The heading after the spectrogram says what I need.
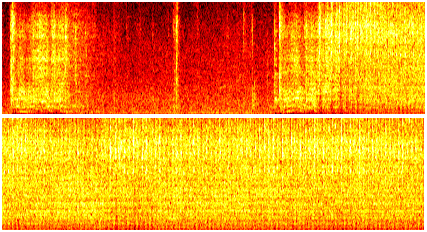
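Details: Free Craftsman riding mower, previously said not to run, owner found battery issue; brief cranking, catches promptly, settles into even steady idle with no misses or knocks, before fuel drain and oil change; normal start and idle.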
